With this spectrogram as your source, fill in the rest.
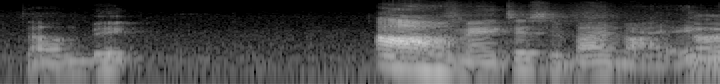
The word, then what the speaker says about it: Tạm biệt: Tạm biệt. Say it again. Tạm biệt. Tạm biệt.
